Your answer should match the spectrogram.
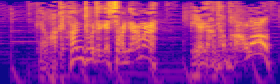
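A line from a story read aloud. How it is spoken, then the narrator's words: Loud yell in pain. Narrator (Chinese): 他痛得大声叫起来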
